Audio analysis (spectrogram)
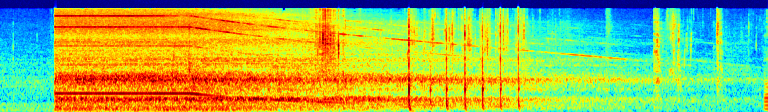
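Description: A vacuum sucks up gold-bearing gravel while gold panning in France, a loud steady roar with whistling tones, and small stones click and rattle through the hose in bursts near the end.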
